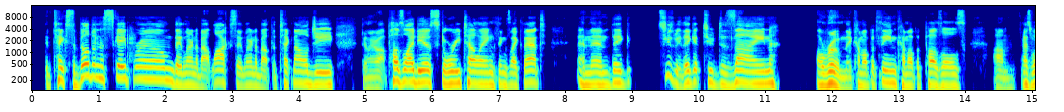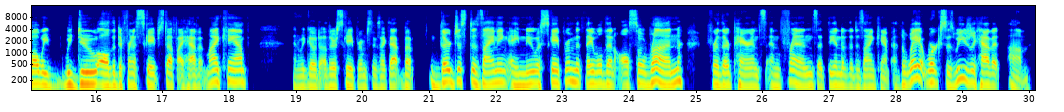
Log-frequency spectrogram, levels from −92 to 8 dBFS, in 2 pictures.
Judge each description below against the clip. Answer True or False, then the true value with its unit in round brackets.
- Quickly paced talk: True (215 wpm)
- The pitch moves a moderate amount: True (3.7 semitones)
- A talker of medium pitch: True (155 Hz)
